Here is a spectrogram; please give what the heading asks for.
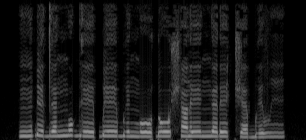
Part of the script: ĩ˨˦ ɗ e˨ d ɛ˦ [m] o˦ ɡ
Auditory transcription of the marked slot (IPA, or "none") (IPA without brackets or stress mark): ŋ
